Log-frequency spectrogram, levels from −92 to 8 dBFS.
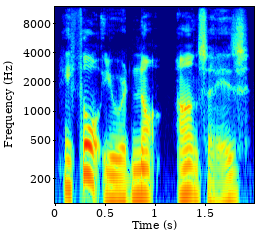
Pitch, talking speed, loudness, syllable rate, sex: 125 Hz, 210 wpm, -19 LUFS, 4.9 syllables/s, male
